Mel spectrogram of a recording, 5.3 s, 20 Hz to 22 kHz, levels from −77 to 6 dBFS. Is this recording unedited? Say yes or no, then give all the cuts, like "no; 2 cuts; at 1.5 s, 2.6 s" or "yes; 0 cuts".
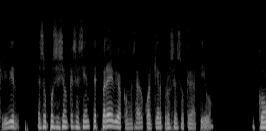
yes; 0 cuts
